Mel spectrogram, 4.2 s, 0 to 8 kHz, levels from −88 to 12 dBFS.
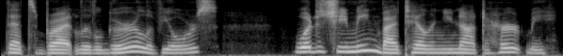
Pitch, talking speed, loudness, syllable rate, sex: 200 Hz, 240 wpm, -16 LUFS, 5.6 syllables/s, female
